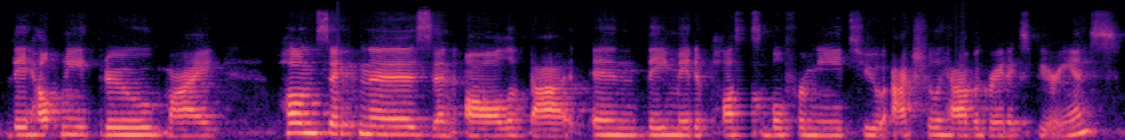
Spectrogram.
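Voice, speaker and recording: A woman's voice: medium pitch, slight background noise. A woman in her twenties with a Brazilian Portuguese accent, giving a grateful prepared speech with hesitant fillers. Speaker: former exchange student speaker.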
